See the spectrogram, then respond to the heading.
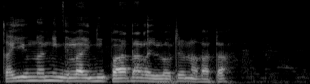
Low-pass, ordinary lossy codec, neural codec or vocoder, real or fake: none; none; codec, 44.1 kHz, 2.6 kbps, SNAC; fake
